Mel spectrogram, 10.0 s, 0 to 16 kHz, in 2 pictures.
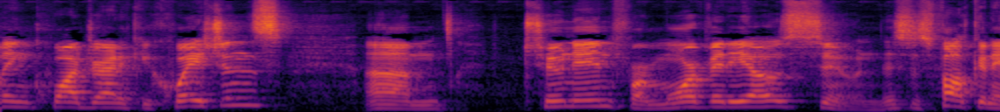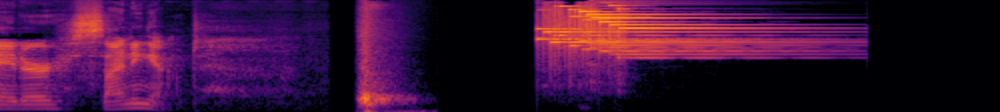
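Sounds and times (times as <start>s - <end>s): high metallic ding: 7.7s - 9.4s.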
